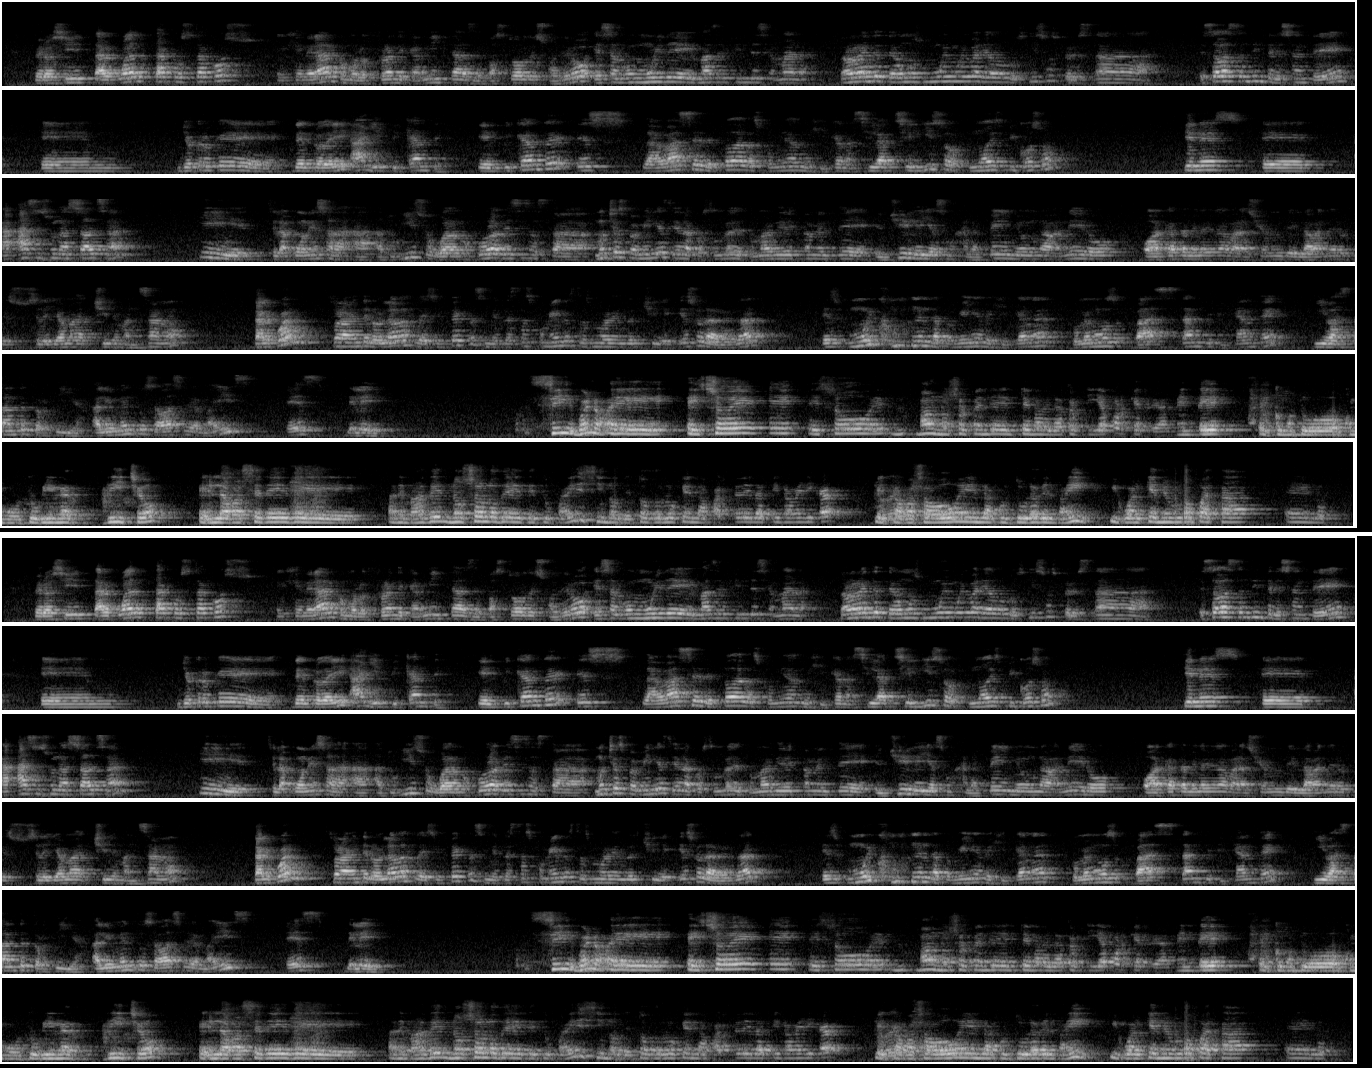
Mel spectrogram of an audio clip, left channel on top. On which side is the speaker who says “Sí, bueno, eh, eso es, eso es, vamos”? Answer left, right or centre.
Left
